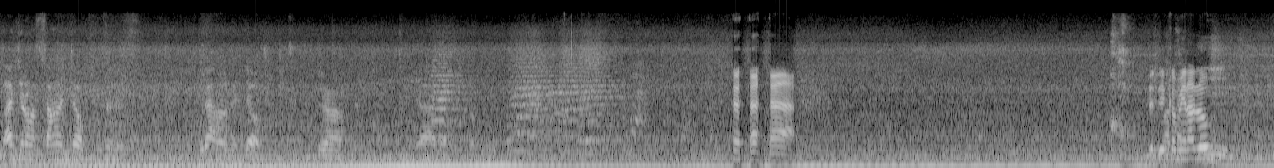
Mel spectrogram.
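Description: A teenage boy talks and laughs close by.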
